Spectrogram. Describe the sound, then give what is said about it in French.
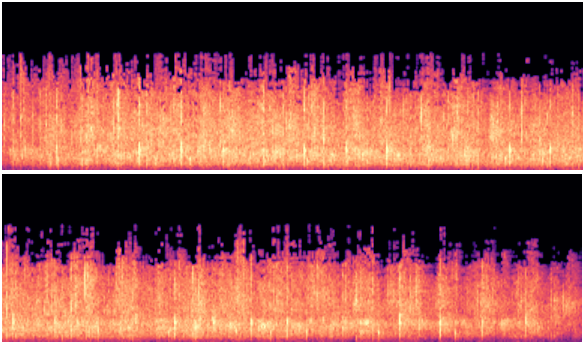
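Steady audience applause at a prize ceremony for the prize-winning work of a teacher and her pupils, who could not attend, fills the whole stretch, a dense crackle of many hands clapping at an even loudness without breaks, with no voices rising above it. “Madame Florence Nicolas et ses élèves n'ont pu se déplacer, ce qui ne nous empêche pas d'applaudir leur travail.”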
